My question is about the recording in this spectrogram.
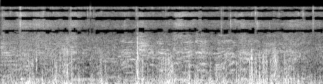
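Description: Wind and rain of a rainstorm, heard as a loud, continuous rumble of wind on the microphone, with voices underneath.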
